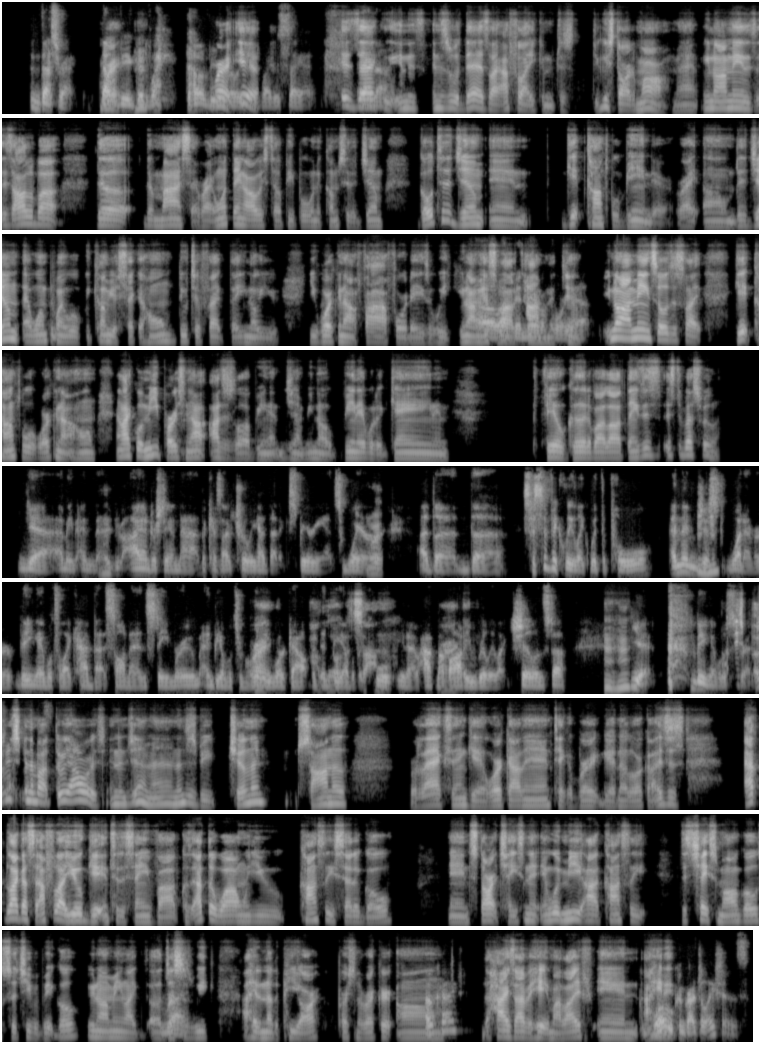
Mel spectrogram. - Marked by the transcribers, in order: laughing while speaking: "way"; other background noise; tapping; other noise; cough
- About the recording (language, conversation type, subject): English, podcast, What are some effective ways to build a lasting fitness habit as a beginner?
